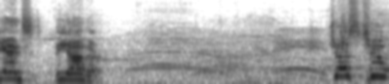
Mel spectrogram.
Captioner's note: audience cheering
